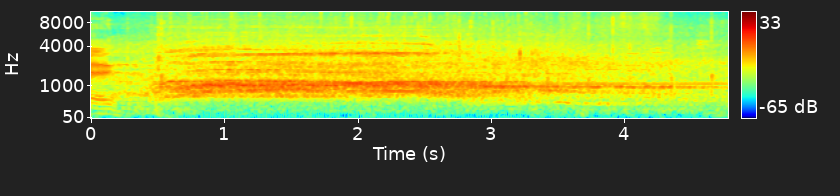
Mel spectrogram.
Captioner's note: audience cheering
